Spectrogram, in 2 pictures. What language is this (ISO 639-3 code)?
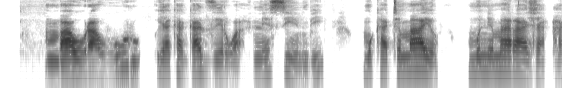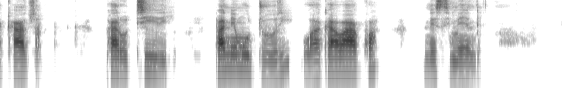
sna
